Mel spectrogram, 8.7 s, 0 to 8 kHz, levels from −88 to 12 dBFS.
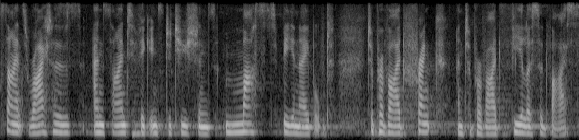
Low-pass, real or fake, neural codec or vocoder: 7.2 kHz; real; none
